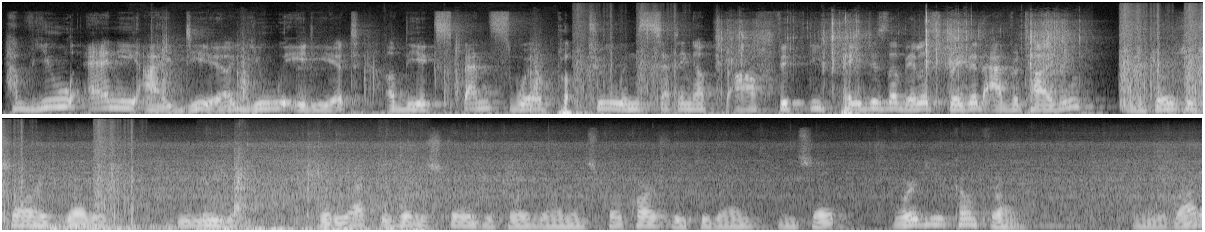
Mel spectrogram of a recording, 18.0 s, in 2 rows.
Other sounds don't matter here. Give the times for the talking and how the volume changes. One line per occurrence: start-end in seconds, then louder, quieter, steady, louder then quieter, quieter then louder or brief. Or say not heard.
0.0-16.7 steady
17.4-17.9 brief.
